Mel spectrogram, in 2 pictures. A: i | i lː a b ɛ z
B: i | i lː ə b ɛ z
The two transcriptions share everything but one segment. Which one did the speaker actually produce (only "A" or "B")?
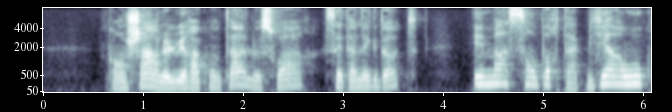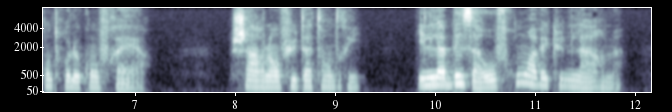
A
